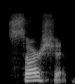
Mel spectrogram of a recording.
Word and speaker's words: Saorisen: Sarshan, what is your favorite spell? My own name. Your name is a spell? Yes, it's spelled Saorisen. Sarshan. Isn't that like Saracen or something? Don't be racist. Sarshan.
